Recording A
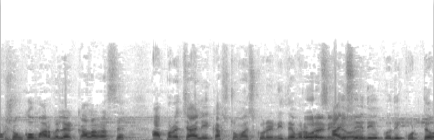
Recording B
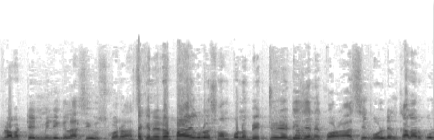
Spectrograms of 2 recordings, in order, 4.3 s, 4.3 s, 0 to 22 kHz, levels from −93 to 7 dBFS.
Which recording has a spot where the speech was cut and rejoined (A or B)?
B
